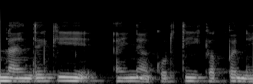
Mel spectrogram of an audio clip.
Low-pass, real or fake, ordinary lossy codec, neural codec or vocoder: none; real; none; none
